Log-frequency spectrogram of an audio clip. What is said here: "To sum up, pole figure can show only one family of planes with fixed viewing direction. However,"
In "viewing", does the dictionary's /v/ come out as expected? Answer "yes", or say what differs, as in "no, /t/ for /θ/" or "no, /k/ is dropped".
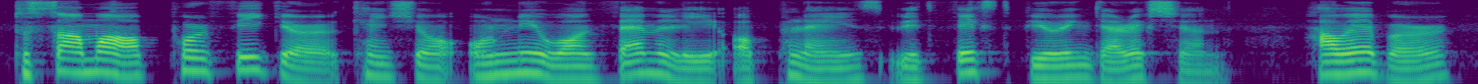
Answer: no, /b/ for /v/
